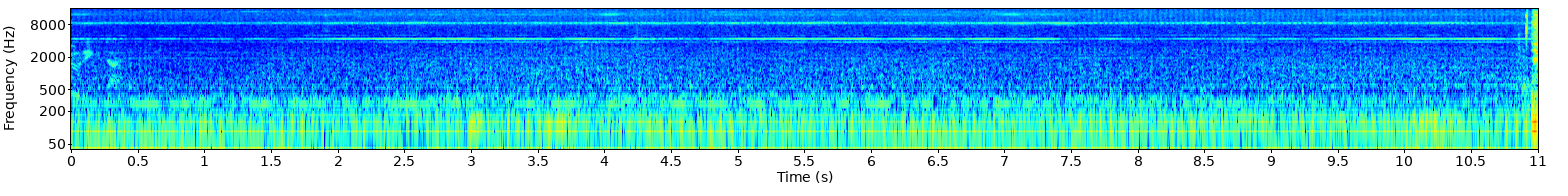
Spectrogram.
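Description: A vertibird helicopter in Fallout 4 gives a steady, droning rotor and engine hum that stays even and continuous, with no talk over it.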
